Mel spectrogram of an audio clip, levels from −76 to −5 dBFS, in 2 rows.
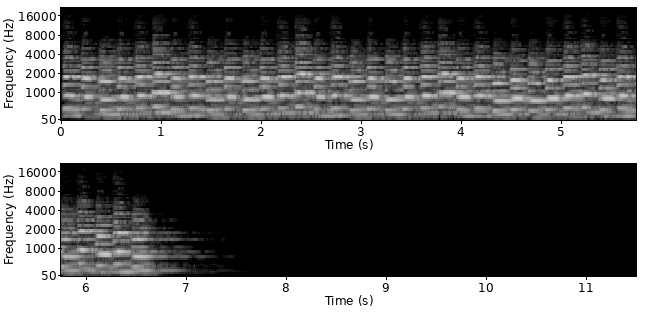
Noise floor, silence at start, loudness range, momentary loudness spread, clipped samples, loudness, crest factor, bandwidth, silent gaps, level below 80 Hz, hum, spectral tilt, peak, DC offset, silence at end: under -90 dBFS; 0 s; 6 LU; 2 LU; under 0.1%; -23 LUFS; 16 dB; 19 kHz; none; -78 dBFS; none; -3.5 dB/octave; -12 dBFS; under 0.1%; 4.55 s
